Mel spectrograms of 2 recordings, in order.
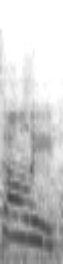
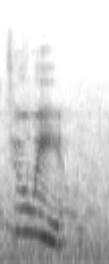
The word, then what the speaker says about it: Tui: Oh, and his name is pronounced Tuli, not Tali. Tui. Tui, his name is Tui.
